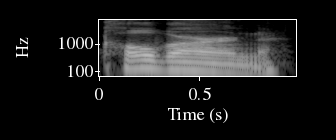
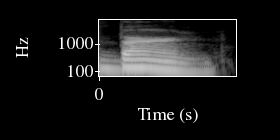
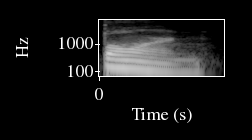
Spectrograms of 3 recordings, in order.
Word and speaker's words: Colburn: I'm your host, Colburn. That's burn, not born. Burn. Even though it's Technically, yeah, spelled it's burn. O-U-R-N-E.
